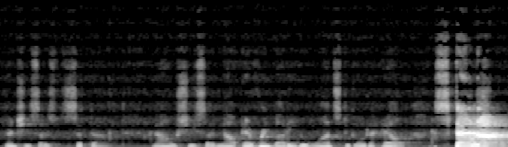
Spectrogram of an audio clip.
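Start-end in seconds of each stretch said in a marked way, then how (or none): 0.8-5.3 hushed pulpit voice, well under normal volume; very quiet minister. Acted. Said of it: "very quietly". 5.8-6.7 loud, high command to wake a sleeper; abrupt full-voiced yell; sudden shout. Minister startles the sleeping man awake.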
